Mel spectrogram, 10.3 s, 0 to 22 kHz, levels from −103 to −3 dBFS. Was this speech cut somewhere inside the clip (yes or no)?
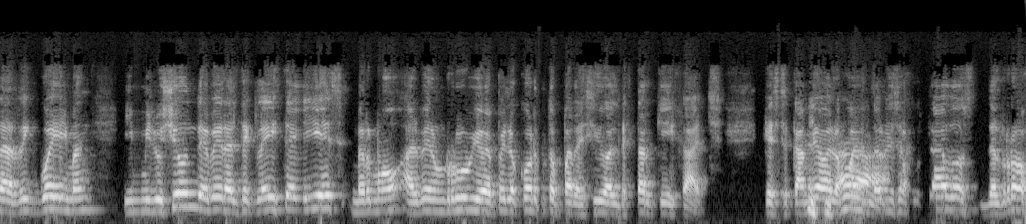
no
